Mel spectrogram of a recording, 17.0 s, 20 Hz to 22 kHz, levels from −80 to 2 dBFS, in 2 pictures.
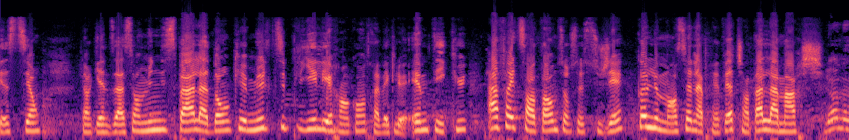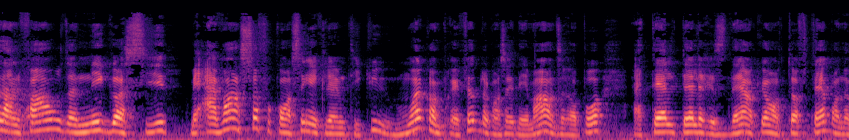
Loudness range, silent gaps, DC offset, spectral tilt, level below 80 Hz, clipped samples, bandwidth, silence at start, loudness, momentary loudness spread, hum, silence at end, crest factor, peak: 11 LU; none; under 0.1%; -4 dB/octave; -42 dBFS; 0.2%; 16 kHz; 0 s; -14 LUFS; 15 LU; none; 0 s; 14 dB; 0 dBFS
